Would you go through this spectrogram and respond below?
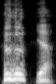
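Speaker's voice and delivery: punchy imitated "huh, huh"; imitating friend's chuckle. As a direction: imitate your buddy's knowing laugh, loudly. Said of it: "He goes".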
